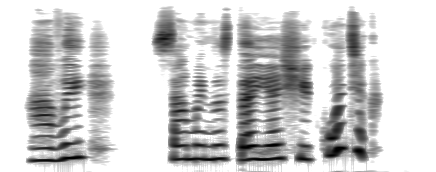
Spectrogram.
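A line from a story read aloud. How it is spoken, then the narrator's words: Squeaky. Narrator (Russian): пропищала Юла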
